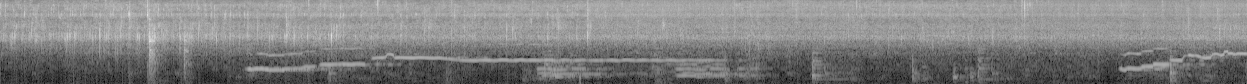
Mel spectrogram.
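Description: Oil sizzling steadily in a frying pan as a spatula stirs fried prawns through sautéed onion and capsicum, the spatula scraping and clicking against the pan.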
